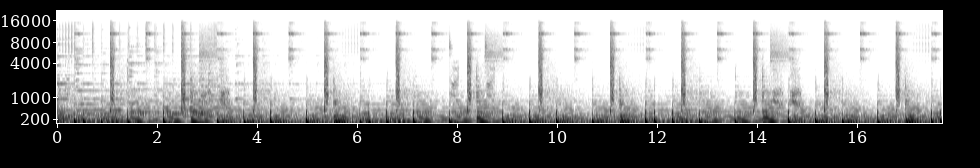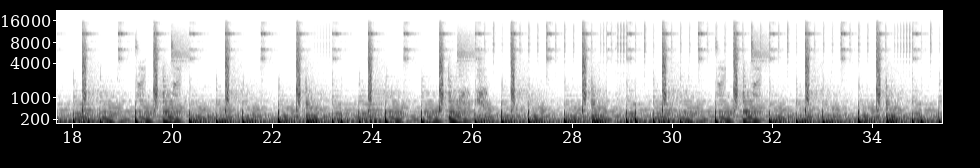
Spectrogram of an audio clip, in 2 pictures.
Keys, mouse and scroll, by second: 2.1 ctrl+r, 4.7 ctrl+r, 7.7 ctrl+r, 10.7 ctrl+r, 14.2 ctrl+r, 16.7-22.9 middle drag, 21.9 ctrl+r, 26.0 ctrl+r, 30.4-32.2 middle drag, 32.5-35.4 middle drag.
